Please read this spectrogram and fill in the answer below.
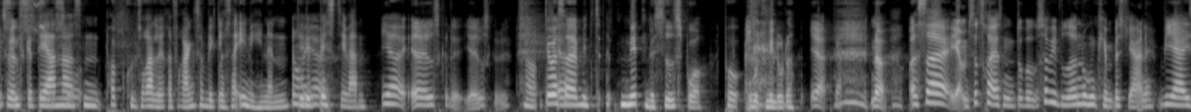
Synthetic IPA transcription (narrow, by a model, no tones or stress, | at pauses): duelsɡ̥ɐd̥e̝æɐnɒsɒ̽npʰɒ̽b̥kʰult͡sʰuʁal̰əʁɛfəʁɑ̈ŋsɐʋe̝ɡ̥lɐsɑ̈ɪʔe̝n̰iɦe̝nænn̩d̥eɐɾe̝b̥esd̥əiʋæɐd̥n̩æjaɪelsɡ̥ɐd̥e̝jɑɪelsɡ̥ɐd̥enɒd̥e̝ʋɑ̈sɒ̽mid̥ned̥nəsið̞ˠsb̥o̝ɐ̰ | pʰɒ̽ʔo̽ːd̥əminud̥ɐjænɒʔɒ̽sɒ̽jæ̰mnsɒ̽t͡sʰʁɔɐ̰jsɒnd̥uʋe̝ð̞̰ˠsɒʋiʋið̞ˠɐnuhunkʰemb̥əsd̥jæɐnəʋiæɐi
